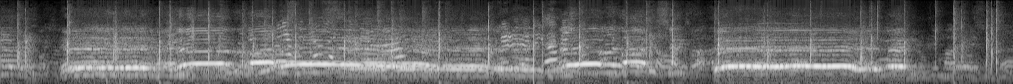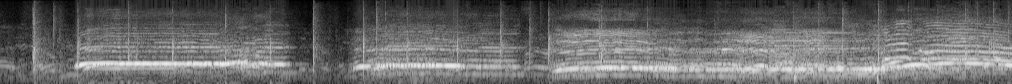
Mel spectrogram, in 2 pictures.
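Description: A group of people clap their hands in rhythm.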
